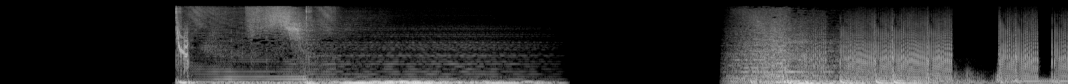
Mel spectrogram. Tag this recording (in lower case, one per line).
music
